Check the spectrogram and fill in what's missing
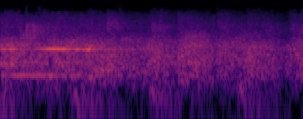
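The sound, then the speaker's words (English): An audience claps together in praise to the Lord in a dense, steady burst of applause, loud and continuous throughout, with a faint tonal whistle-like note briefly riding over the clapping at the start. “So let's give a good hand praise to the Lord.”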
